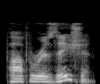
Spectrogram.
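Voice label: "pauperization", British English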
